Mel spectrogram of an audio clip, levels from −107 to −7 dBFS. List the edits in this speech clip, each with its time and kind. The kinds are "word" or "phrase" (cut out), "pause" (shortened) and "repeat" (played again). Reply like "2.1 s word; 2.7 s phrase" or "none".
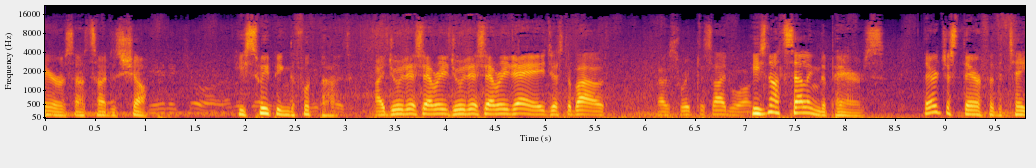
4.0 s repeat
